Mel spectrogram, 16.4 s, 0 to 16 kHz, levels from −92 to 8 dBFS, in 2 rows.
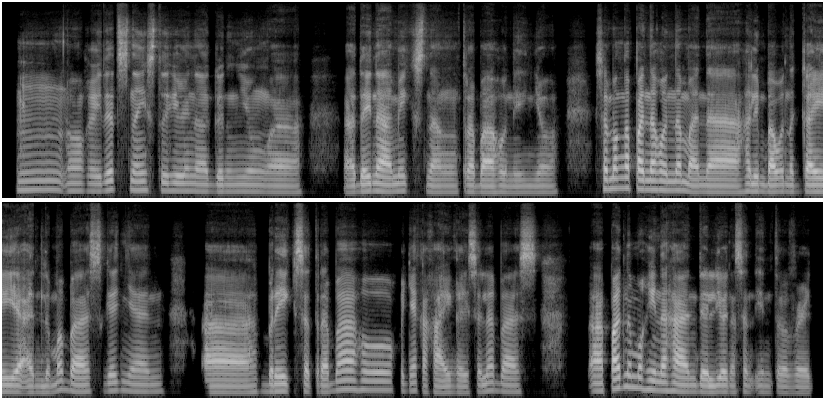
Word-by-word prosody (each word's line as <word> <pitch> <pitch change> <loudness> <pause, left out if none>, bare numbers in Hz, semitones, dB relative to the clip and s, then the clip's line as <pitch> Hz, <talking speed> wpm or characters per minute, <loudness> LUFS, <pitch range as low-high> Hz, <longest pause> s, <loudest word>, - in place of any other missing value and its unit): Hmm, 165 0 -6
okay 140 -1 -4
that's 165 +2 +3
nice 160 +1 +1
to 150 - -2
hear 145 -1 -2
na 135 -1 -2
ganun 130 0 -6
yung 130 -1 -5
ah, 120 0 -4 0.4
ah 115 - -2
dynamics 135 0 +3
ng 120 -1 -4
trabaho 120 -1 +1
ninyo. 115 +1 -8 0.3
Sa 180 - 0
mga 190 +2 +2
panahon 170 -3 +4
naman 150 -7 +1
na 120 -1 +2
halimbawang 130 -2 +1
nagkayayaan 125 -2 +2
lumabas 130 0 -1
ganyan, 135 -3 -5 0.4
ah, 115 0 +1
break 135 +1 +2
sa - - +3
trabaho 160 +4 -1
kunya 145 +1 -3
kakain 115 -3 -2
kayo 110 - -4
sa 115 +2 +1
labas, 130 -3 +1 0.5
ah, 140 0 +2
paano 195 +7 +3
mo 200 - -1
hinahandle 135 -8 +2
'yon 125 0 0
as 120 +3 -1
an 120 - -13
introvert? 110 -2 -7
130 Hz, 150 wpm, -23 LUFS, 120-150 Hz, 0.5 s, panahon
